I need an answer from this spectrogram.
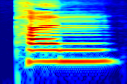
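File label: "pen", Chinese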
